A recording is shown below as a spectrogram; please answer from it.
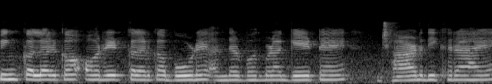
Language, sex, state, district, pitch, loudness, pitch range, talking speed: Hindi, female, Uttar Pradesh, Etah, 210 Hz, -21 LUFS, 205-220 Hz, 220 wpm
